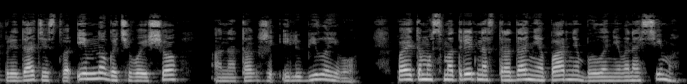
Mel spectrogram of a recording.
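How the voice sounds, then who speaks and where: A woman narrating a dark fantasy audiobook with an expressive, dramatic reading. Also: medium pitch.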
